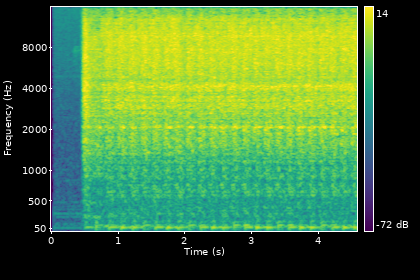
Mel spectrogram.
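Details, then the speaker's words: Fully built Subaru EJ25 flat-four reinstalled after pulling for suspected bent valve and metal in oil, first start: quick catch then steady, even idle with smooth pulsing beat, no knocks or ticks; sounds healthy. "Yes, dude. Oh my god, it sounds so good."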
